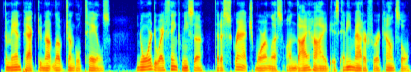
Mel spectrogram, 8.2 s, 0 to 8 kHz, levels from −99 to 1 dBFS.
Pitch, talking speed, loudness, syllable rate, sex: 95 Hz, 205 wpm, -20 LUFS, 4.6 syllables/s, male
